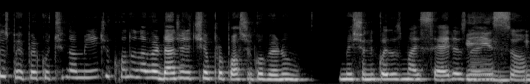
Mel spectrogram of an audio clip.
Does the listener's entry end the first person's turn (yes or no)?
no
